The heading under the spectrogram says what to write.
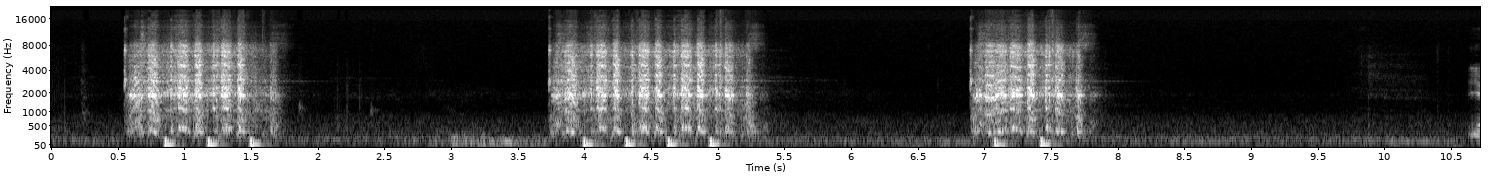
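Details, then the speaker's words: Carbureted ATV that sat in winter cold: three cranking bursts about a second each, starter spinning the engine briskly, but it never catches and runs; a recurring winter hard-start problem. "that's never a good sound. I mean, the that's a good sound, but it's not good that it doesn't start up afterwards."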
